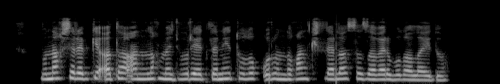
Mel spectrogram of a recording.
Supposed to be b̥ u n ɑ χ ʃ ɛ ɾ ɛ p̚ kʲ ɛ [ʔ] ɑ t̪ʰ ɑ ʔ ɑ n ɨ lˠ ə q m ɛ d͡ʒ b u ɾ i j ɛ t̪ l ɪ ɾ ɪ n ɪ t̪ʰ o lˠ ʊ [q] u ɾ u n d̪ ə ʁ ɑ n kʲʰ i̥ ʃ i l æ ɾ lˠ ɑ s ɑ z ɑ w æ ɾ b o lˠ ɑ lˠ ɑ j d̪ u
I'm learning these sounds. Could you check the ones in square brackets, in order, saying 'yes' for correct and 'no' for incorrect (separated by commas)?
yes, yes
